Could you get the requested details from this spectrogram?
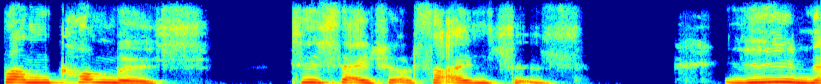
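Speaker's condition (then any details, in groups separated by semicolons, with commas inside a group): Slurred speech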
